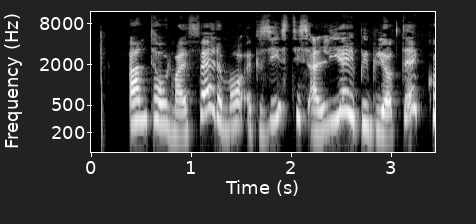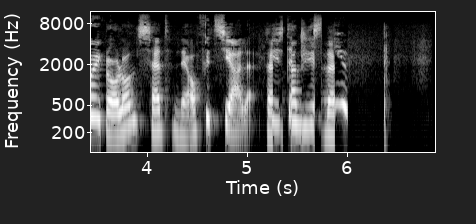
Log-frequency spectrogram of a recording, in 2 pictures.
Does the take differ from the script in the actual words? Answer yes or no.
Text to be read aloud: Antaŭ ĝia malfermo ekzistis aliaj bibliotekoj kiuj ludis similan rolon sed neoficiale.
yes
